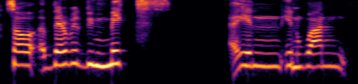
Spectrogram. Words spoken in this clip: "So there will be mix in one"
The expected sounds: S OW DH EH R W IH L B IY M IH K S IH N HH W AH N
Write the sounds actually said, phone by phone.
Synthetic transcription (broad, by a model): S OW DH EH R W IH L B IY M IH K S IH N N W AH N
